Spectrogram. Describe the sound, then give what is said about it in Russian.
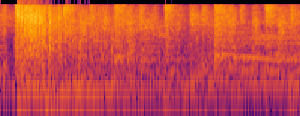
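A grenade explodes in a video game: a loud, booming blast hits almost at once, then a heavy, sustained roaring rumble carries on to the end without fading, with no voices over it. “Получи гранату, гад! Божись, граната!”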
